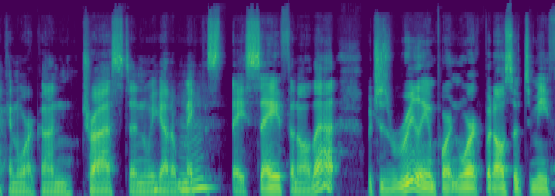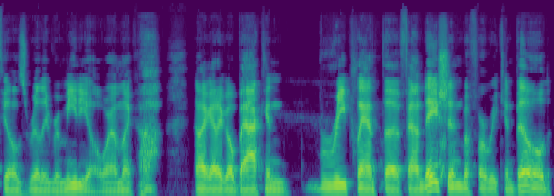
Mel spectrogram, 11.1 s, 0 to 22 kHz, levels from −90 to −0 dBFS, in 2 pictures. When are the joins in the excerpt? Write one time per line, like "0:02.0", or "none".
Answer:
none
